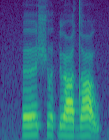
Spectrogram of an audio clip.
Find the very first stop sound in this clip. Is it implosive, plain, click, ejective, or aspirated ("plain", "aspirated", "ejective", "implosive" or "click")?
implosive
